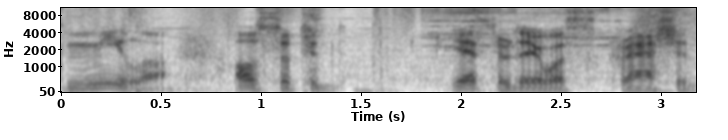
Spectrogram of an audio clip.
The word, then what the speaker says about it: Milla: bother they just say mia as if she has a y in her name but she doesn't have a y in her name she gets two l's so it's mila also to yesterday was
